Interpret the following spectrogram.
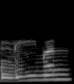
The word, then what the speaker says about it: Lehman: and so it was a man named Ernie Lehmann he wants to be called lay no his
